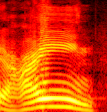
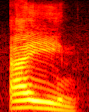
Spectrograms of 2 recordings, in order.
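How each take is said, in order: First: The first sound is made in the mid-throat. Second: The first sound is not made in mid-throat. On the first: The speaker calls it right. "Ain from the middle of the throat" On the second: The speaker calls it wrong. "not Ain"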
